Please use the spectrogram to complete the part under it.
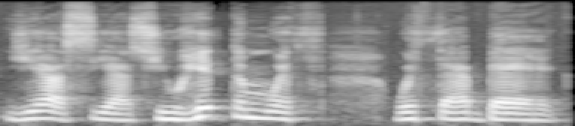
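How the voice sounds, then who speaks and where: Seasoned, commanding uncle for a story reading woman playing him, measured, coaxing, slow-paced. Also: lowish voice, a little mellow. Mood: probing, coaxing.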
